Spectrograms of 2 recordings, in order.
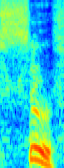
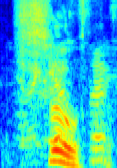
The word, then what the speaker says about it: Soof: It's not an easy tag to pronounce. We'll get it. We'll get Soof. Soof. See, no, we got it. We got it. We get that long U.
